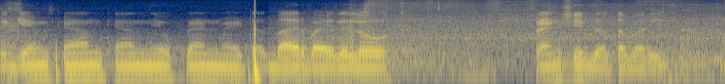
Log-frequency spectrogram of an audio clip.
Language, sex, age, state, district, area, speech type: Goan Konkani, male, 18-30, Goa, Pernem, rural, spontaneous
